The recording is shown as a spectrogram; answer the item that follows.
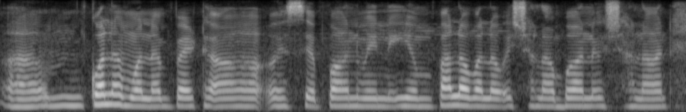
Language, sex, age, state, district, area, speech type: Kashmiri, female, 18-30, Jammu and Kashmir, Srinagar, urban, spontaneous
